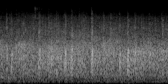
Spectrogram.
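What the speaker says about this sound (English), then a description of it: "A big round of applause again." Audience at a talk on Vedic techniques for stress management breaks into a brief, steady round of applause, dense clapping at close range with no gaps.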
